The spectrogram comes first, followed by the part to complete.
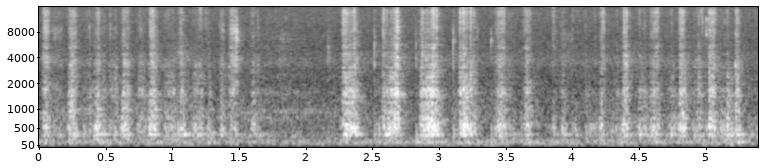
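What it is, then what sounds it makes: Copper scratch art board being scratched. The metal tip of a red stylus scrapes short strokes across a thin, solid, flat black-coated copper-foil scratch art board. The result is a quick series of dry, gritty scratches at roughly three to four strokes per second, slightly uneven in rhythm. A louder, denser cluster of strokes comes in the middle, with the sound centered in the midrange and little deep low end.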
